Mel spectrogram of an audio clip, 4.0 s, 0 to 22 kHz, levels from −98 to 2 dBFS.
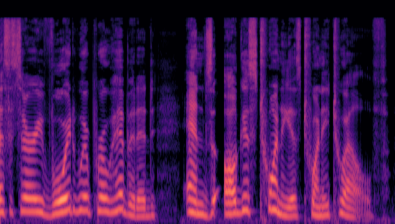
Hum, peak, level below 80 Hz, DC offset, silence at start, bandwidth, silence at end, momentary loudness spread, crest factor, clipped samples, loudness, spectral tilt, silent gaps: none; -14 dBFS; -70 dBFS; under 0.1%; 0 s; 15.5 kHz; 0.25 s; 9 LU; 18 dB; under 0.1%; -31 LUFS; -5 dB/octave; none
